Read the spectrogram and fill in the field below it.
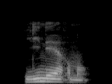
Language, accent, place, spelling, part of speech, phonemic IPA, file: French, France, Lyon, linéairement, adverb, /li.ne.ɛʁ.mɑ̃/, LL-Q150 (fra)-linéairement.wav
- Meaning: linearly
